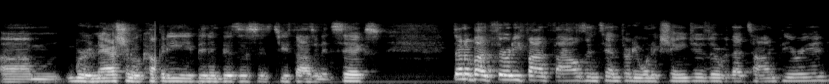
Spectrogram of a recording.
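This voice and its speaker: With an American accent, the speaker moves at a fairly quick pace. Pitch variation is ordinary. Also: man, fairly high pitch for a man. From New Orleans, US South. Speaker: real estate exchange specialist. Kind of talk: interview on a live show. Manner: hesitant fillers.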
